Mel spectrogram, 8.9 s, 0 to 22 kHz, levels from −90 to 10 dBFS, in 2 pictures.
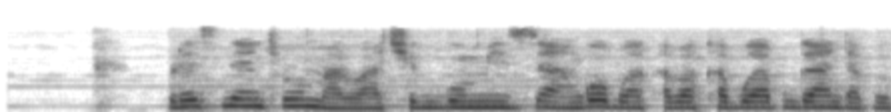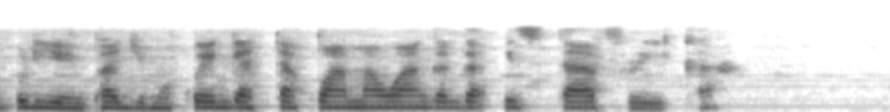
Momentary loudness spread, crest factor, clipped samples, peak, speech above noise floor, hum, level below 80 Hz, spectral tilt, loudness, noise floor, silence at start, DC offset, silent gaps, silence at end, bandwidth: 8 LU; 18 dB; under 0.1%; -6 dBFS; 48 dB; none; -64 dBFS; -5 dB/octave; -23 LUFS; -71 dBFS; 0.5 s; under 0.1%; none; 0.8 s; 8.2 kHz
